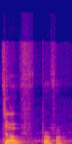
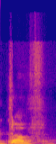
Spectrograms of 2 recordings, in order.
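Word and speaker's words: Dubh: pool um it's pronounced Dove brother oh do okay yeah Dove yeah pronounced the BH as a v just like with shobon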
